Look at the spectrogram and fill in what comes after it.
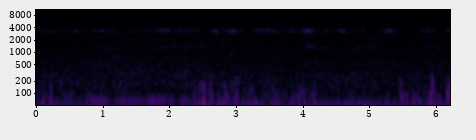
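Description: Faint outdoor ambience with short, distant bird chirps.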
